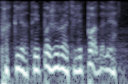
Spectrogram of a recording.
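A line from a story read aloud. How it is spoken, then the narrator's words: Sobbing. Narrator (Russian): всхлипнул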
